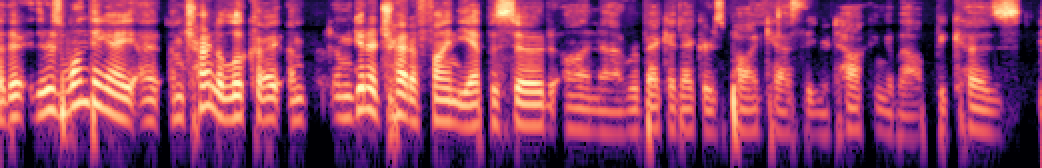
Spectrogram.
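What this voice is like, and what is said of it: Calm, smooth radio voice. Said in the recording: “you have a very calming voice ... You have a great radio voice”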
